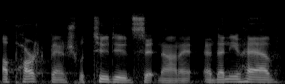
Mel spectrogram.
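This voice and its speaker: Low and brisk, this man co-hosts a podcast, chatting casually about a movie. His talk is full of swearing and restarted sentences in a lively exchange.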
